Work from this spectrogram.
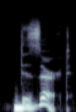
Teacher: Desert as a verb is pronounced desert. The stress shifts to the second syllable, zert. Desert. The first syllable becomes shorter and lighter, and the second syllable gets the emphasis.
